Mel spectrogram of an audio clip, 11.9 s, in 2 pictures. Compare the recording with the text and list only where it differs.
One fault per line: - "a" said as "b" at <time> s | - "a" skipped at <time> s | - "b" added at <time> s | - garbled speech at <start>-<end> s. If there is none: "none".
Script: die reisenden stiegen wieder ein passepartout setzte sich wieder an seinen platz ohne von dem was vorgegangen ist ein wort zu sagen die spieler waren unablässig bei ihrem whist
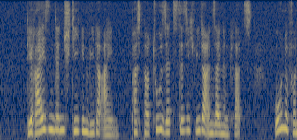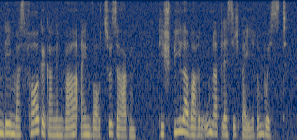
- "ist" said as "war" at 7.2 s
